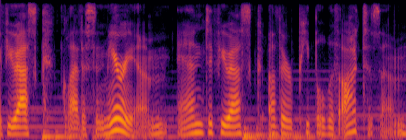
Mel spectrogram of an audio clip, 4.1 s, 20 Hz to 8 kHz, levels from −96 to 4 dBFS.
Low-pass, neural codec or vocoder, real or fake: 7.2 kHz; none; real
